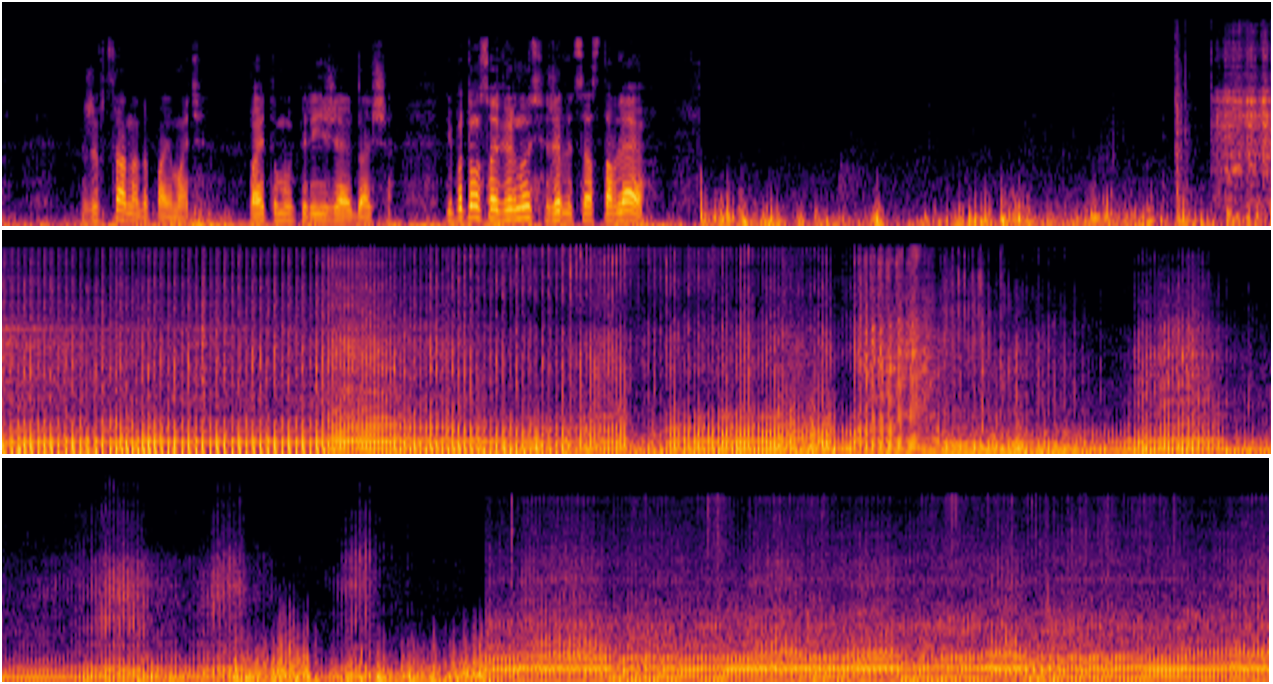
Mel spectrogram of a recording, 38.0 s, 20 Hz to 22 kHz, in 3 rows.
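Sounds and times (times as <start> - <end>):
dirt bike engine: 11.7 - 38.0.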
